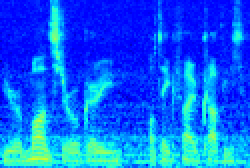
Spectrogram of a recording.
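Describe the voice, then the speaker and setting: A man voicing a soft-spoken, easygoing young male sidekick in a visual novel, understated and a little sly. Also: low voice, fairly even intonation, a little fast, background noise, pitched below the performer's own voice, close to an everyday voice. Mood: teasing. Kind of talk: visual novel character reading.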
